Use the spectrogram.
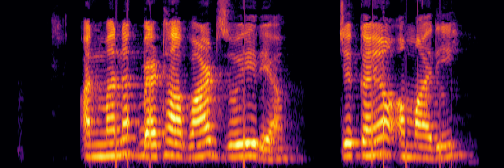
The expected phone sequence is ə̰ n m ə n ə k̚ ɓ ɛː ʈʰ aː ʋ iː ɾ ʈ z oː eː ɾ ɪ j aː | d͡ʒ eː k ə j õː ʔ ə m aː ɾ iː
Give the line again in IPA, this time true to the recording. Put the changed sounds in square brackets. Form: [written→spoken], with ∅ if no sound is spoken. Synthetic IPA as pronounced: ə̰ n m ə n ə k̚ ɓ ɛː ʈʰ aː ʋ [iː→aː] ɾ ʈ z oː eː ɾ ɪ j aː | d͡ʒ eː k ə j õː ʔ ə m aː ɾ iː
